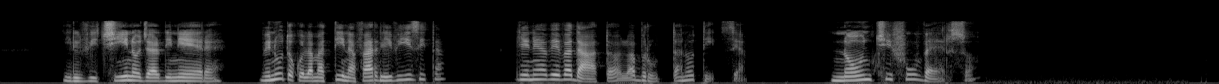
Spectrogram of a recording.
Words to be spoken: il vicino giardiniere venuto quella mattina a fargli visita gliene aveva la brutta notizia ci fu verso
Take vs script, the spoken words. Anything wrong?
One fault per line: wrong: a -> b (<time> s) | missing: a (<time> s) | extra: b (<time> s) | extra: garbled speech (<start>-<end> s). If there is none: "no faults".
extra: dato (5.7 s)
extra: non (8.3 s)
